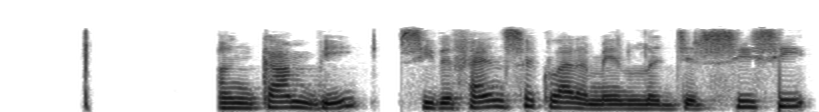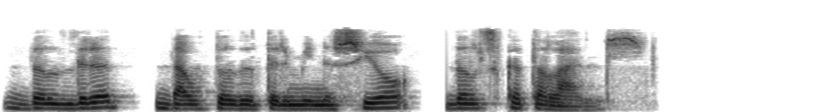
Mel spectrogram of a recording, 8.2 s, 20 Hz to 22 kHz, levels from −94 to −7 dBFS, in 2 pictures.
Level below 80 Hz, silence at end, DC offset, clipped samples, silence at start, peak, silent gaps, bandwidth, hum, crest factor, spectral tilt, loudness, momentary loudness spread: -58 dBFS; 0.9 s; under 0.1%; under 0.1%; 1.1 s; -2 dBFS; 1.90-1.98 s, 4.79-4.86 s, 6.20-6.31 s; 8.2 kHz; none; 16 dB; -4.5 dB/octave; -18 LUFS; 13 LU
